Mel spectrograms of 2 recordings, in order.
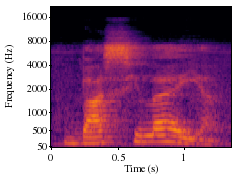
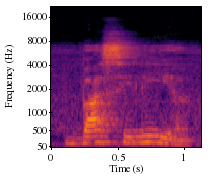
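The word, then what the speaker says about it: βασιλεία: Aí temos a seguinte palavra: basileia, reino, soberania. Alguns podem pronunciar como basilia, mas continuemos com a pronúncia mais simples, que é essa: basileia, reino, soberania.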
